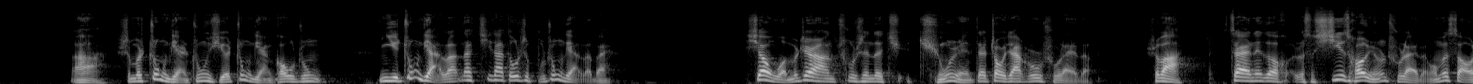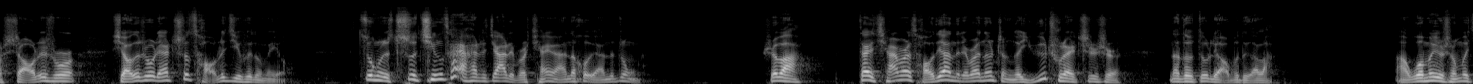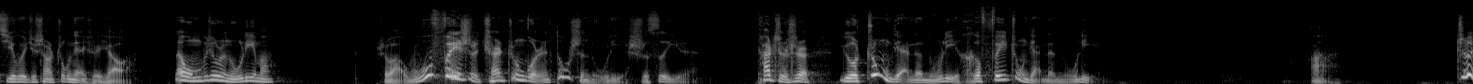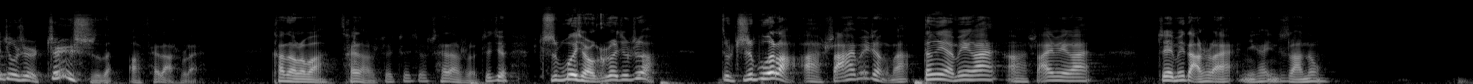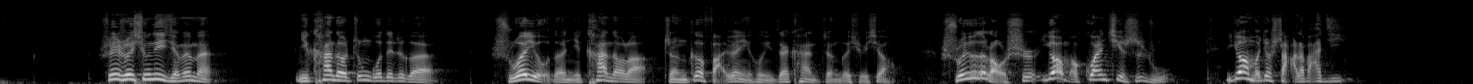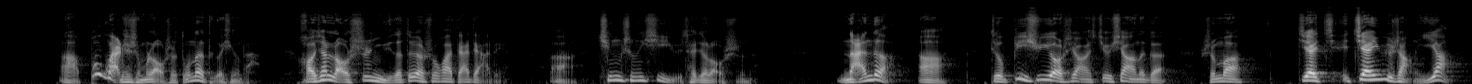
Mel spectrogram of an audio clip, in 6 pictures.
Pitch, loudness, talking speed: 135 Hz, -26 LUFS, 235 characters per minute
